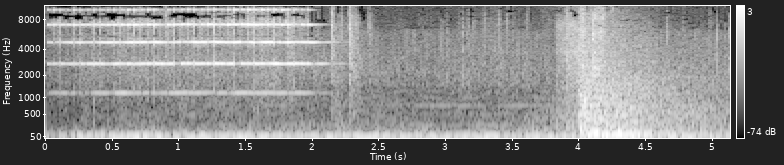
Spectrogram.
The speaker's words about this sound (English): But he then hears a phone ringing.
